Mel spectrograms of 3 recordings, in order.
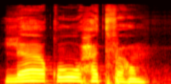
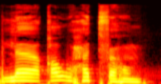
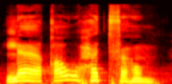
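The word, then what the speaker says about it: لاقَوا: العبارة السابعة: لاقوا حتفهم، هكذا نطقها المذيع بضم القاف، وهذا نفس الخطأ في عبارة أردوه قتيلا، حيث استعمل المذيع صيغة الأمر بدلا من صيغة الماضي، والصواب لاقوا حتفهم، لاقوا حتفهم. فالفرق بين الصيغتين في حركة واحدة، الماضي بفتح القاف لاقوا، والأمر بضمها لاقوا.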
